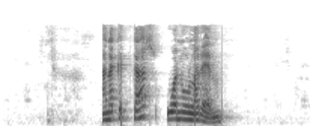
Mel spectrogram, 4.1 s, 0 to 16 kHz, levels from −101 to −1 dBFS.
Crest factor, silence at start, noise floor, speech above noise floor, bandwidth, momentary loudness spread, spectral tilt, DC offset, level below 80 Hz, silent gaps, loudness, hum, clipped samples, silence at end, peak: 18 dB; 1.35 s; -88 dBFS; 57 dB; 7.6 kHz; 10 LU; -3 dB/octave; under 0.1%; -70 dBFS; none; -32 LUFS; none; under 0.1%; 1.15 s; -18 dBFS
